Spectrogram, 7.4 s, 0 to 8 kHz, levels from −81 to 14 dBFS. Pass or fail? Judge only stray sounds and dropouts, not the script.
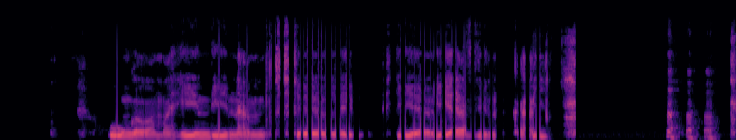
fail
